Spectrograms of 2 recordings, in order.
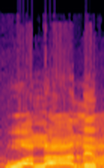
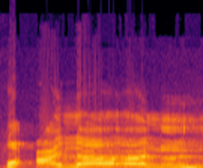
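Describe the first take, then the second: First: Wa runs straight into ala as one word. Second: Wa and ala are said as separate words. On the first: The speaker calls it wrong. "ওয়ালা আলে বলবেন না। ওয়ালা আলে বলে কোনো শব্দ নেই।" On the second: The speaker calls it right. "এটা কি? ও আলা আলি"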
